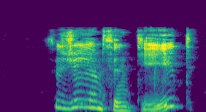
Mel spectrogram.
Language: Kabyle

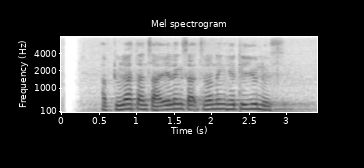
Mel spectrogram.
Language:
Javanese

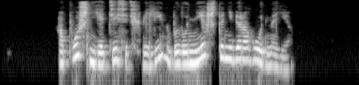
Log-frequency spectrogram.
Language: Belarusian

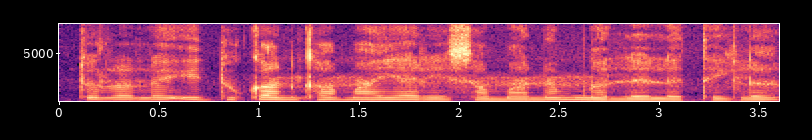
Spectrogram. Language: Wancho Naga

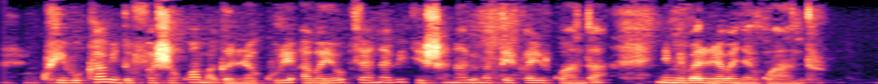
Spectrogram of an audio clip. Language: Kinyarwanda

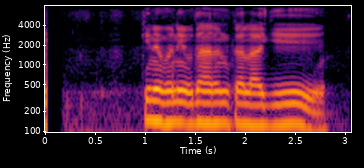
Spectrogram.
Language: Nepali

